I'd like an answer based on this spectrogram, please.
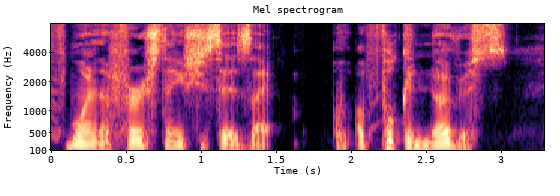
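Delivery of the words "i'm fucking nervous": put-on, attempted British accent. Quoting one of the first things she said, in an attempted British accent. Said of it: "the British accent".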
